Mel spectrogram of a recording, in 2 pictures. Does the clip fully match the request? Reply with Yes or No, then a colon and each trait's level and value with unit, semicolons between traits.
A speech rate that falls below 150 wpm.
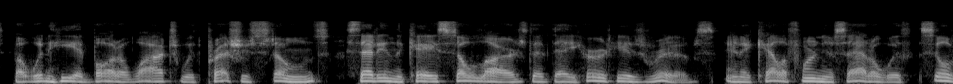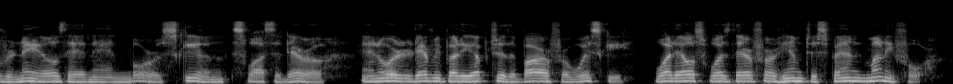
No: average, 155 wpm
